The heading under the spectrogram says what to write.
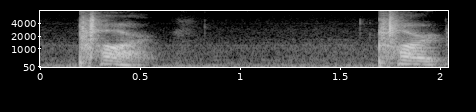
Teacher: That tells you that's a bilabial consonant. It's an explosive bilabial consonant, which means there's quite a bit of air that comes out of the mouth.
